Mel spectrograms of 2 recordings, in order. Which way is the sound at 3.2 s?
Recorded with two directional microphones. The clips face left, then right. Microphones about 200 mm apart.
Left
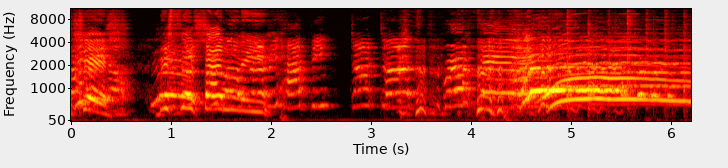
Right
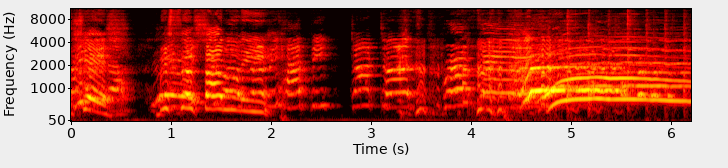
50° left (ahead or behind).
